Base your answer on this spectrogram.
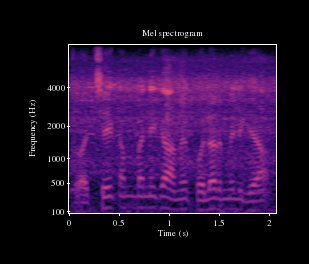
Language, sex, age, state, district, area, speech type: Urdu, male, 18-30, Uttar Pradesh, Gautam Buddha Nagar, rural, spontaneous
